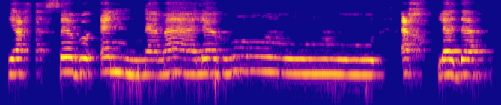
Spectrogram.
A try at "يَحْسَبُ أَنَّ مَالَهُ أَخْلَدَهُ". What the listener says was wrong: أخ வானத்தை நோக்கி போகணும். أخلد. أخلد. அந்த இடத்துல நிப்பாட்ட மாதிரி வரணும். மேலஹூ. இல்ல, மேலஹூக்கு பின்னால மூச்சு போற மாதிரி வரக்கூடாது. أخلد. أخلد. ماله أخلد. மேலஹூக்கு பிறகு இந்த மூச்சு போகுது. ஏட சவுண்ட் வரல.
